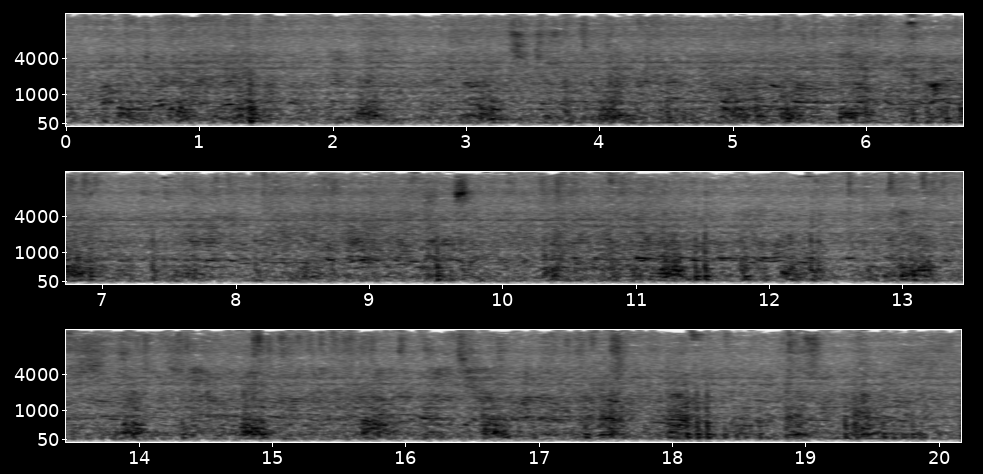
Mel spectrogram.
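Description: A train rumbles along the tracks, heard from inside a carriage.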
